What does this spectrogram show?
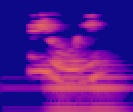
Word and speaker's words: Friuli: Friuli? Sì. Friuli Venezia Giulia. Tanti dicono Friuli, ma è un po' sbagliato perché l'accento è Friuli, con la U lunga.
